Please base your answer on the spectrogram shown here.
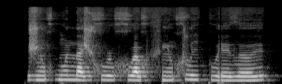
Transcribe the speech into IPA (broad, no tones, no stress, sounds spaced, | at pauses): ʒ ə̃ xʷ ɡʷ ə̃ n a ʒ xʷ ə˞ xʷ a xʷ fʲ ẽ xʷ l i kʷ e ɾ e ð ə ɪ̯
